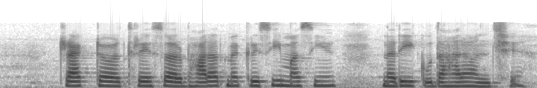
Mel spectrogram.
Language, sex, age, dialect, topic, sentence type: Maithili, female, 36-40, Bajjika, agriculture, statement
